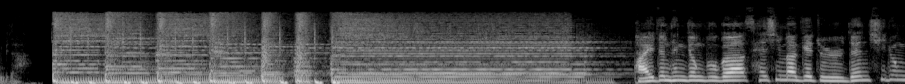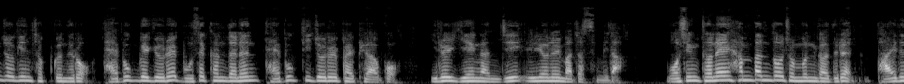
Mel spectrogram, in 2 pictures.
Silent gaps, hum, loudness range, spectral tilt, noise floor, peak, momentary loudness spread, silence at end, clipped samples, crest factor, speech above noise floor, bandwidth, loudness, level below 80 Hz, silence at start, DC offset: 0.45-0.51 s; none; 4 LU; -5 dB/octave; -41 dBFS; -4 dBFS; 9 LU; 0 s; under 0.1%; 16 dB; 21 dB; 15 kHz; -21 LUFS; -32 dBFS; 0 s; under 0.1%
